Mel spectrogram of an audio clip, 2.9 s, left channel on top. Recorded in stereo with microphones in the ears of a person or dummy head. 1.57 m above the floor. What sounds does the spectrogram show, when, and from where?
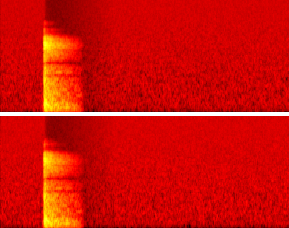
0.4 s a gunshot: 5° left (ahead or behind)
